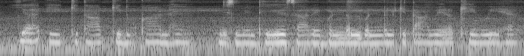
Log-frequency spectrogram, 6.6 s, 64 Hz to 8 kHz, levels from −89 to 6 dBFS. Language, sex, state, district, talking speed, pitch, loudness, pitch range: Hindi, female, Bihar, Darbhanga, 135 wpm, 200 Hz, -16 LUFS, 195-205 Hz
